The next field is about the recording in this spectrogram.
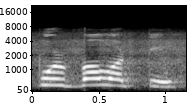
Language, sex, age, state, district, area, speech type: Assamese, female, 45-60, Assam, Darrang, rural, read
